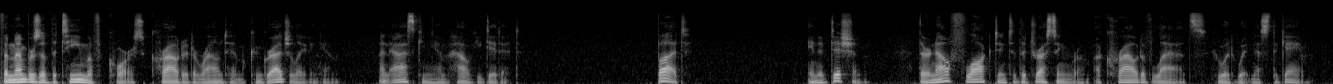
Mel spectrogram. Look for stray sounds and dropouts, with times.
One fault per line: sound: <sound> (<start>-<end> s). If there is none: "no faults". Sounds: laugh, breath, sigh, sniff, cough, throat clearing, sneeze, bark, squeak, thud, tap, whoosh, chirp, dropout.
no faults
